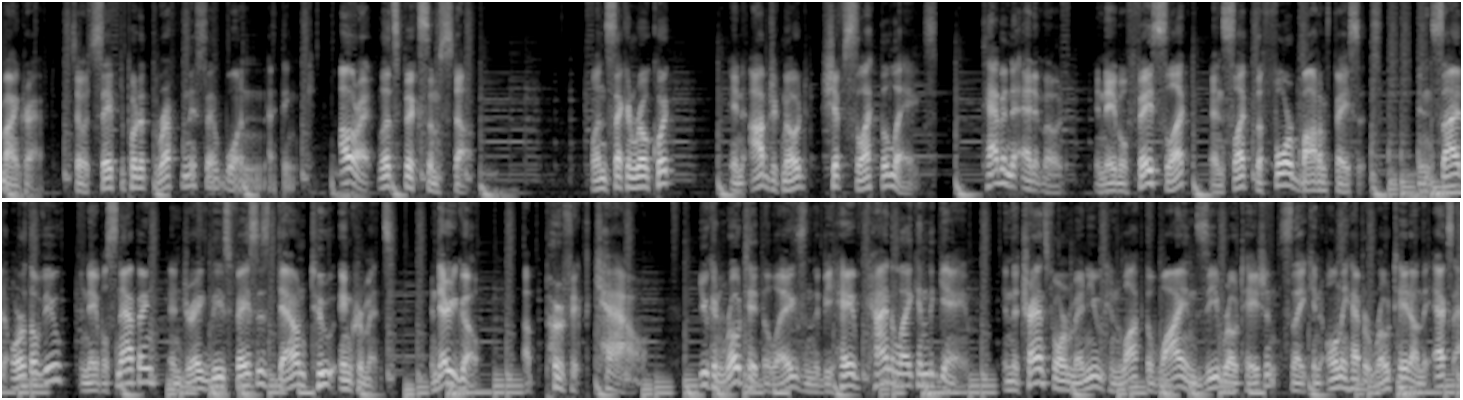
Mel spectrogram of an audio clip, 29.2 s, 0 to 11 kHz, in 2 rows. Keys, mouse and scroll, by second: 0.0 shift+middle click, 1.4 click, 2.5 shift+middle click, 2.8 scroll up 1.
